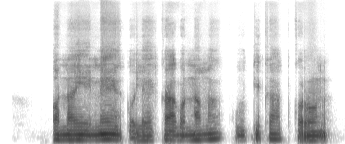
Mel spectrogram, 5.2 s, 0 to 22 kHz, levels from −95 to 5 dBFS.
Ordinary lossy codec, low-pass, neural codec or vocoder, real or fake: none; none; codec, 44.1 kHz, 2.6 kbps, DAC; fake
